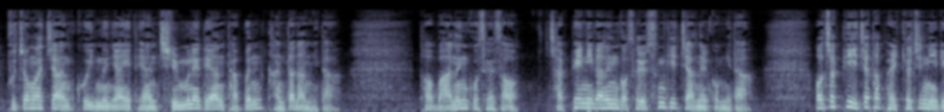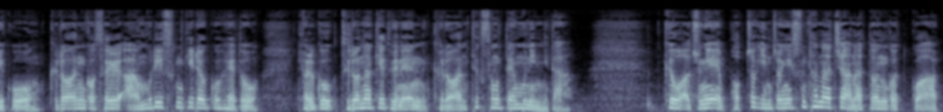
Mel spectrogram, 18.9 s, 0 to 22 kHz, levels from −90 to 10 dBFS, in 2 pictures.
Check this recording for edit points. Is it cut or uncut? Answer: cut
